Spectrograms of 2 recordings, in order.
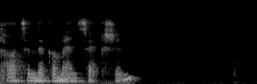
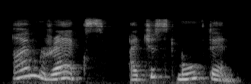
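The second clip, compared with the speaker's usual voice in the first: friendly dog voice; 7 semitones higher, 4 dB louder than usual. Acted. Rex introduces himself.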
